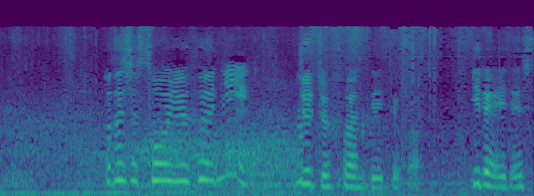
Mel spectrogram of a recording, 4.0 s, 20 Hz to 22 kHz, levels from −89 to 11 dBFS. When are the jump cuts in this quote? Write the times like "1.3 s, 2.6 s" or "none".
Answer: 2.3 s

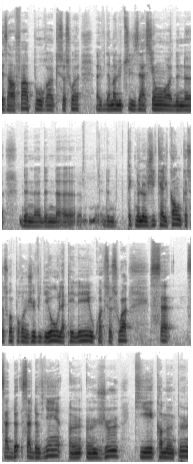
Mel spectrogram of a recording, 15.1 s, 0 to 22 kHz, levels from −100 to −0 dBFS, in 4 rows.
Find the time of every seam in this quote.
none

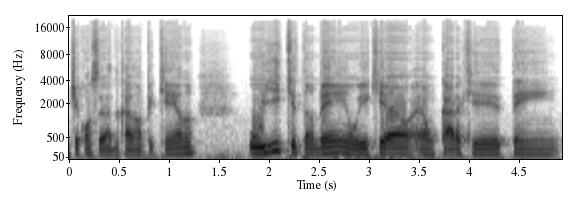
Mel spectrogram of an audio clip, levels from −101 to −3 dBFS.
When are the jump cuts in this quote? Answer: none

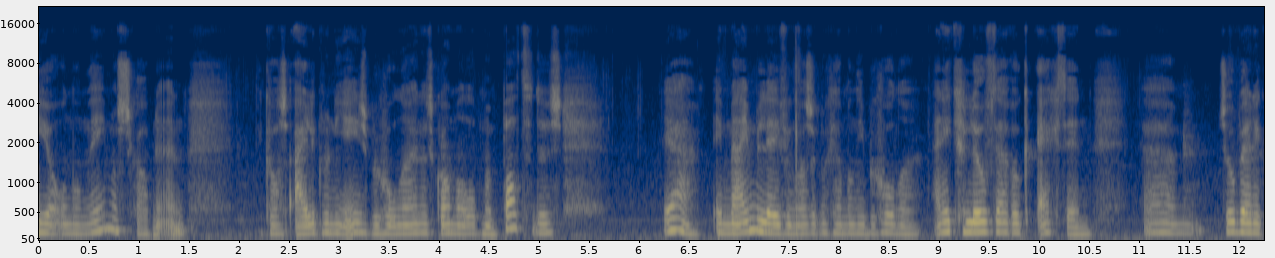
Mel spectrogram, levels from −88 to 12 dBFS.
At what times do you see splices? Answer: 1.1 s, 8.9 s, 11.0 s

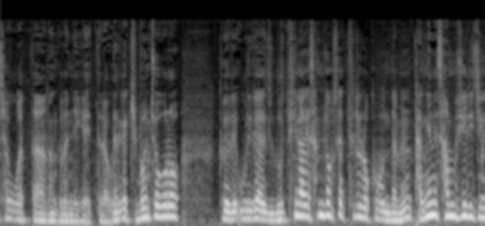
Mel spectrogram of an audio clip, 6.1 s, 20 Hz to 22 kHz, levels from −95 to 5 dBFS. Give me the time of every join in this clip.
1.4 s

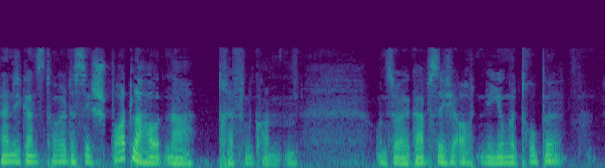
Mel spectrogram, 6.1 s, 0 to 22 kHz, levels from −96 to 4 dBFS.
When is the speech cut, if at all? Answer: 4.7 s

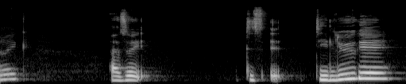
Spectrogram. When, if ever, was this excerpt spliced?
1.1 s

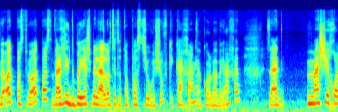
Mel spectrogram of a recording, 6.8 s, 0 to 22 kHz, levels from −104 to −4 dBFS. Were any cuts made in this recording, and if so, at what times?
1.0 s, 3.9 s, 5.2 s

